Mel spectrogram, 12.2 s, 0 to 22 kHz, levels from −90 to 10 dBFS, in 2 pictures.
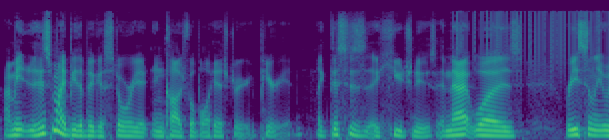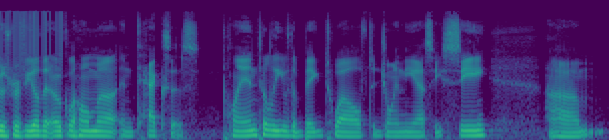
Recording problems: crackling; noticeable; from 4.5 to 6.5 s; 20 dB below the speech

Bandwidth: 15.5 kHz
